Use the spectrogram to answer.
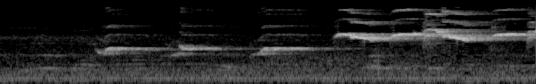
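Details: Oriental magpie-robin on a balcony singing clear whistled notes: three short level whistles, then a loud, sustained, high warbling phrase with quick sweeps, over a faint steady hum.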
